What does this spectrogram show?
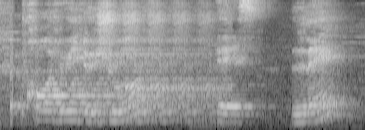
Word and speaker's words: lait: The produit du jour is lait pour le corps. Lait, that's mean milk. The T on the end doesn't pronounce in French.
